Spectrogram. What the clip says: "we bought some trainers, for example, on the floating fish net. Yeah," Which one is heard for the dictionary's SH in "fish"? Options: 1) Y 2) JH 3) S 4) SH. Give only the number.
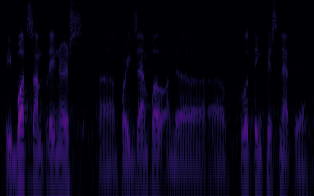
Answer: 3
